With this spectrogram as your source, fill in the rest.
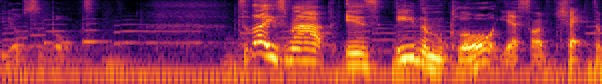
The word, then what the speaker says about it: Enumclaw: thank you for your support today's map is enumclaw yes i've checked the pronunciation on this one a one-to-one by a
